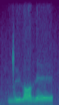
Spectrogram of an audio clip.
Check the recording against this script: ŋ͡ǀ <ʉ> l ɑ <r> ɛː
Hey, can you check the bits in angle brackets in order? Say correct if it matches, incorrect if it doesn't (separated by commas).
incorrect, correct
